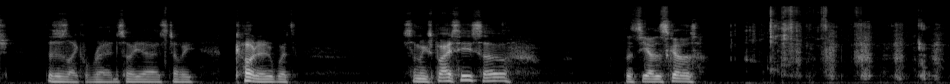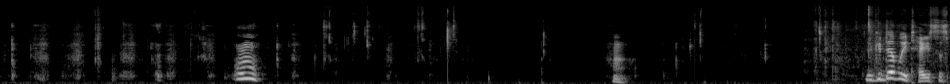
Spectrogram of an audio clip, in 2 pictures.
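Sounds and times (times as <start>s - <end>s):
potato chip crunching: 7.3s - 15.1s, 16.1s - 19.0s.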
